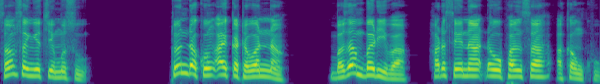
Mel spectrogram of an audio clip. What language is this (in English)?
Hausa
